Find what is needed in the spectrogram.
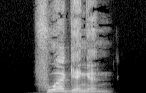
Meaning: dative plural of Vorgang
- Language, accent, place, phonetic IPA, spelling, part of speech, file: German, Germany, Berlin, [ˈfoːɐ̯ˌɡɛŋən], Vorgängen, noun, De-Vorgängen.ogg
